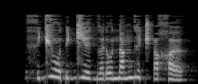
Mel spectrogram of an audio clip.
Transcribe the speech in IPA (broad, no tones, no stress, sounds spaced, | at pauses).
h ɪ d͡ʑ o ɗ ɪ d͡ʑ e ɡ ɜ ɾ o n ɑ ŋ ɡ ɪ t͡ʃʼ ɐ χ ɜ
